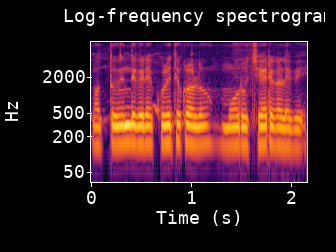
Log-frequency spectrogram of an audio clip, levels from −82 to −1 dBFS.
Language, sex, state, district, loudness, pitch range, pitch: Kannada, male, Karnataka, Koppal, -15 LUFS, 145-155 Hz, 150 Hz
